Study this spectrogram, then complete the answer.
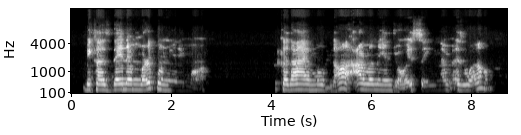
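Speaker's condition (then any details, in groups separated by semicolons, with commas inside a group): Cerebral palsy; uses a wheelchair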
